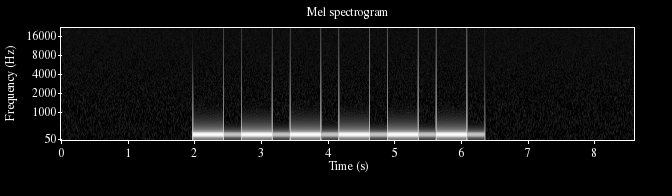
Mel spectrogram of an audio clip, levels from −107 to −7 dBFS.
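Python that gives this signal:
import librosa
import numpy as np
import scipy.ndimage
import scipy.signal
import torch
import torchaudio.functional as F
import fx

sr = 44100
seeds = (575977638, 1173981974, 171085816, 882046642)

y = fx.two_level_tone(sr, hz=213.0, level_db=-9.5, drop_db=21.5, high_s=0.46, low_s=0.27, rounds=6)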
